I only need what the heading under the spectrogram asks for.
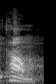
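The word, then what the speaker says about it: thumb: এটাকে আমরা কি বলি থাম থাম এখানে বি উজ্জ্ব আছে কি উজ্জ্ব আছে থাম সবাই একটু বলি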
